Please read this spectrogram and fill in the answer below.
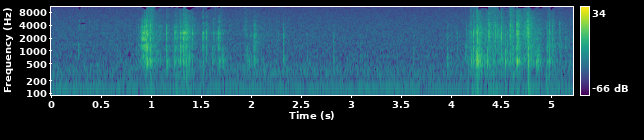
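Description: Handling noise from a Louis Vuitton Damier Ebene Mini Pochette, a small coated-canvas pouch with a gold-tone chain, as it is turned over in the hands. Two short bursts of rustling and light clicks come about a second in and again near the end, over a faint low hum.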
